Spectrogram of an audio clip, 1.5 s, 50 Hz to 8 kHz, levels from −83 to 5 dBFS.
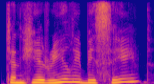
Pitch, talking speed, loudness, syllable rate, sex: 255 Hz, 195 wpm, -17 LUFS, 4.8 syllables/s, female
